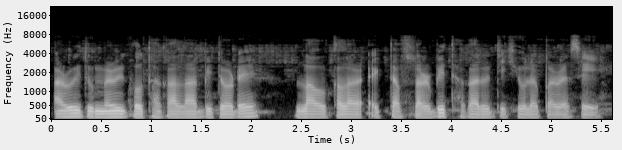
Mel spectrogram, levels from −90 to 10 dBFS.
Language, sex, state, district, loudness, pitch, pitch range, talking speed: Nagamese, male, Mizoram, Aizawl, -18 LUFS, 95 Hz, 95-100 Hz, 180 wpm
